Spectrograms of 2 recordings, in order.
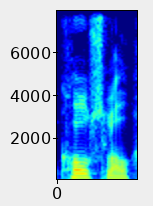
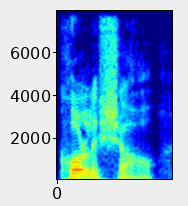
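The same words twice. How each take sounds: First: "Coleslaw" said as KOHL-slaw, like the counter guy said it; correct coleslaw. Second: "Coleslaw" read from the spelling as KOL-uh-shaow; spelling-based coleslaw. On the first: Retold or imitated. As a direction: give "Coleslaw" the English way, first syllable kohl and slaw at the end. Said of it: "I'm reading coleslaw and it's pro". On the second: Shown as a demonstration. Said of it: "it's spelled differently".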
